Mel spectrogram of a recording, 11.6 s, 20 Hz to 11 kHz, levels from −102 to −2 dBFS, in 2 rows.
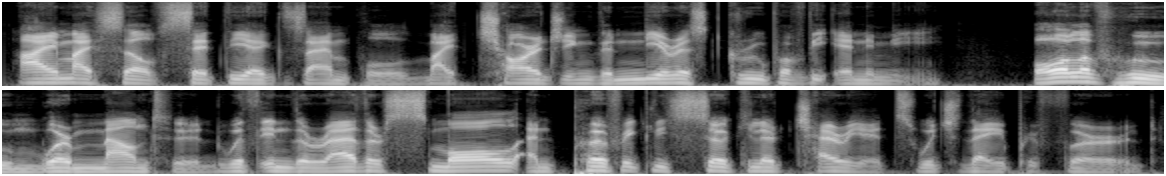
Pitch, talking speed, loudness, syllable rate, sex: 95 Hz, 150 wpm, -23 LUFS, 4.4 syllables/s, male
